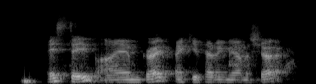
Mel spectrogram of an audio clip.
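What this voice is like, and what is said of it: New Zealand accent. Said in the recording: “I love that accent. ... That's the New Zealand accent, right?”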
